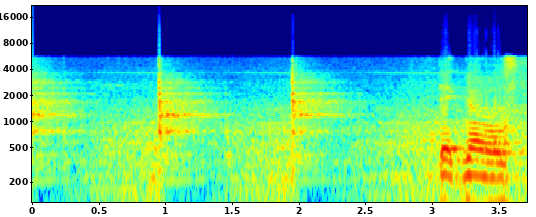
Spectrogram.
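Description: The spine of a Sanrenmu 730T liner lock folding knife is smacked against a 2x4, giving two sharp, close knocks about a second apart, followed by a brief rattle and a voice speaking at the end.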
